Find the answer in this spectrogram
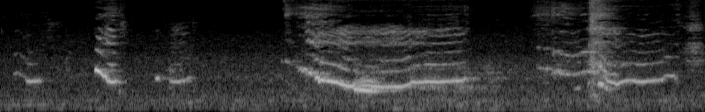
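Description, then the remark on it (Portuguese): A dog whines and cries in a series of high, tonal whimpers while being held, not squeezed, to keep it from biting, starting with short yelps and stretching into longer drawn-out wails, with no talking. “Que choro bonitinho, esse que eu não tô apertando, só tô segurando você pra não me morder.”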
